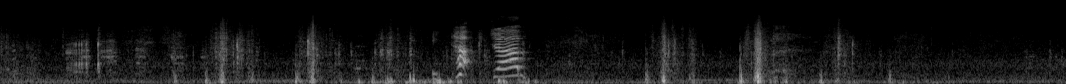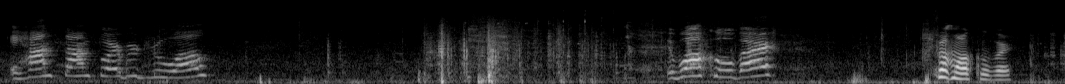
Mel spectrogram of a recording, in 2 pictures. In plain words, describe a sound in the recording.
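Feet thump and bounce on a trampoline mat.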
